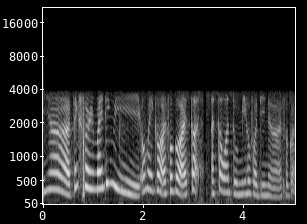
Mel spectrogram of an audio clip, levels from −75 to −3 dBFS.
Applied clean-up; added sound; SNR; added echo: none; none; none; none.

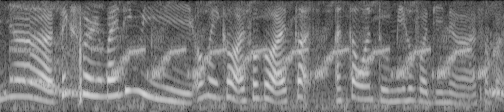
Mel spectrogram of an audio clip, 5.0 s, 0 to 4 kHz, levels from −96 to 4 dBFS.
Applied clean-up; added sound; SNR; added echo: none; Alarm; 7 dB; none.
